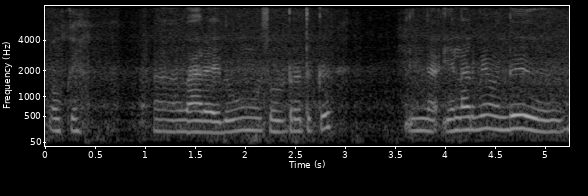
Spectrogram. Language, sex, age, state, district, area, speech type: Tamil, female, 60+, Tamil Nadu, Mayiladuthurai, rural, spontaneous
